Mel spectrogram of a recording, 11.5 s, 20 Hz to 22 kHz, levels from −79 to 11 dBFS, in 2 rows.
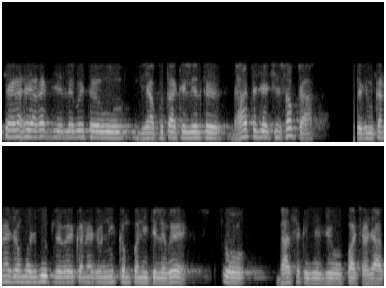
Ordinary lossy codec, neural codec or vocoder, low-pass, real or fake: Opus, 32 kbps; none; 3.6 kHz; real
